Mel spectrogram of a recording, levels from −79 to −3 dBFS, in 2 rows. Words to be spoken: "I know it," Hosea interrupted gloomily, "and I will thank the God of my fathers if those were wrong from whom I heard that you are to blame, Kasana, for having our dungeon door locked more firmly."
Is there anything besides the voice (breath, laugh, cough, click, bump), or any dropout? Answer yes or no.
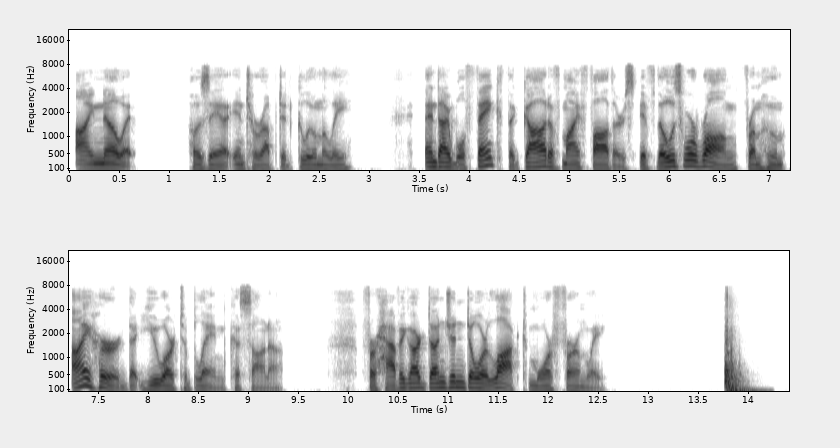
yes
